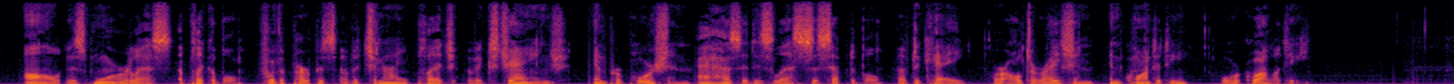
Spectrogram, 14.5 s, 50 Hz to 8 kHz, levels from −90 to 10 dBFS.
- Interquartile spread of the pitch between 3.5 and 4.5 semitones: Yes, average, 4.1 semitones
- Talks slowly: Yes, slow, 125 wpm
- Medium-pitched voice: No, very low, 95 Hz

